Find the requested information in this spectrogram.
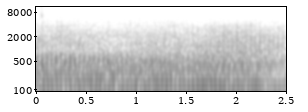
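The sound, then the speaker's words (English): A firefighting helicopter's rotor thumps steadily and rapidly, loud, with a continuous engine roar and rhythmic blade chop filling the whole clip, as crews drop water bombs on a wind-driven wildfire on Table Mountain in Cape Town, South Africa. “Helicopter crews dropped water bombs in an effort to quell the blaze as winds rapidly spread the flames.”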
